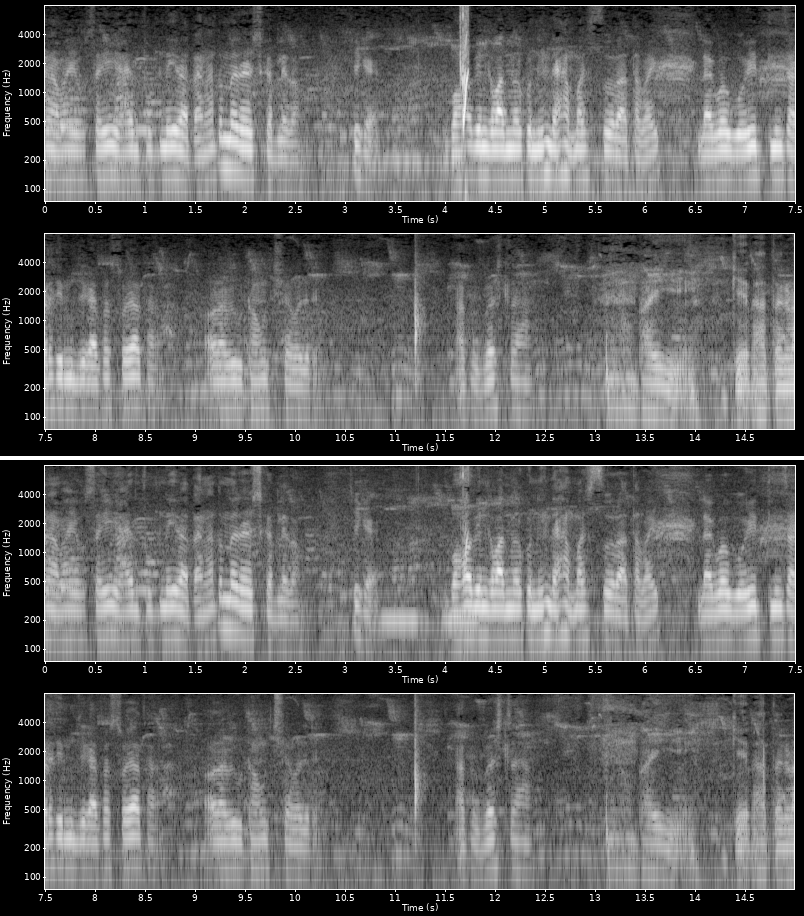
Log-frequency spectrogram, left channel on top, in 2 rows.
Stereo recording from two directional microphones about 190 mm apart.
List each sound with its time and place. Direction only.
0.0 s a man's voice: 15° right (ahead or behind)
11.1 s chop: 20° right (ahead or behind)
13.1 s speech: 5° right (ahead or behind)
